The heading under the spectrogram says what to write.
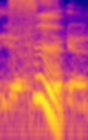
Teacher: the number 4 is a fourth tone, falling,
